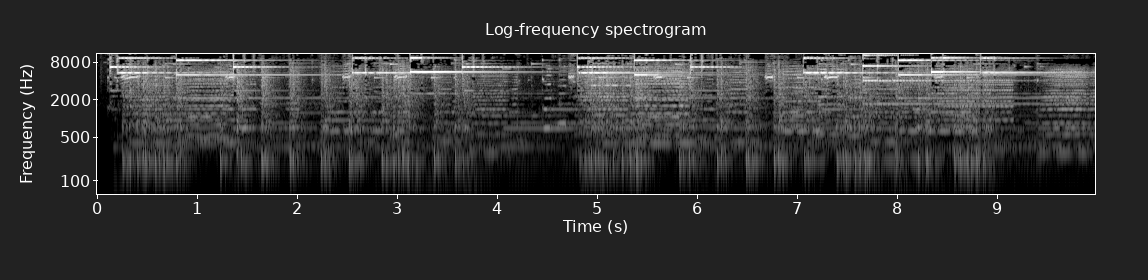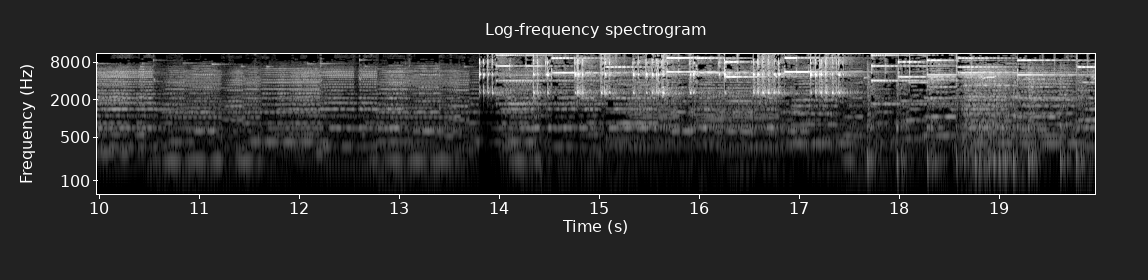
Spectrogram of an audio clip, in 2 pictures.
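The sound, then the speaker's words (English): Swiss orchestral musical box playing a bright, continuous melody of plucked metal-comb notes mixed with bell-like chimes and a soft low pulse. It stays loud throughout, with no talking. “You're about to hear an orchestral musical box from Switzerland, part of the collection at the Singapore Musical Box Museum.”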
